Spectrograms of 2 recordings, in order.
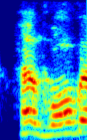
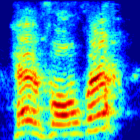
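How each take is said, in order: First: Said in the usual way. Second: Revólver with a loud second syllable; Revólver said loudly, leaning on VÓL; stress on second syllable. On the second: Shown as a demonstration. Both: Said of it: "a sílaba mais forte é a segunda".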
